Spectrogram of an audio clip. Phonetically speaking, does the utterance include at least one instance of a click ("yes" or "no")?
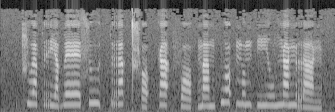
no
